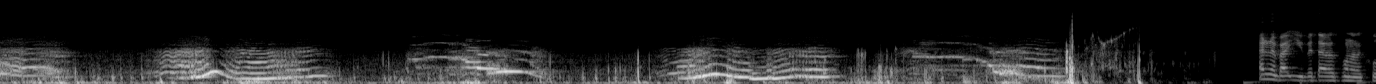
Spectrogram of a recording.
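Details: Underwater humpback whale singing off Maui, Hawaii, heard from kayaks; swooping moans and upsweeps repeat in phrases every few seconds, then a brief silence and a buzzy, harmonic tone at the end.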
